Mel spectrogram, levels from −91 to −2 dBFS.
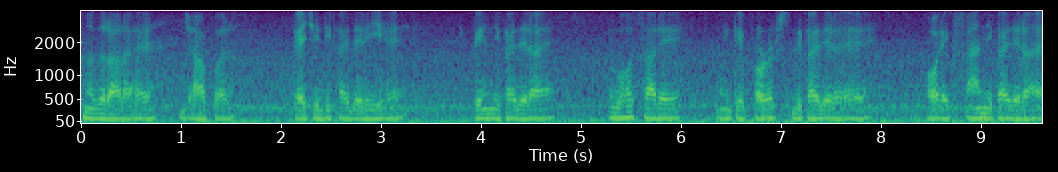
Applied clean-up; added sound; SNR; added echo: none; Bowed string instrument; 19 dB; none.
